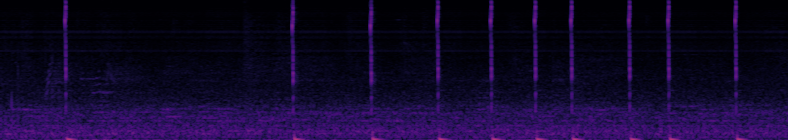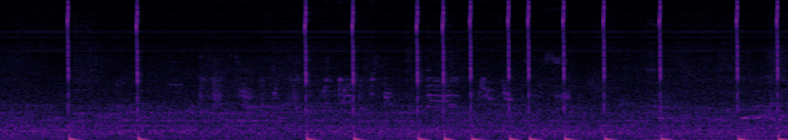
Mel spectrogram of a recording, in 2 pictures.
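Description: Short sharp clicks sound one after another at uneven intervals.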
